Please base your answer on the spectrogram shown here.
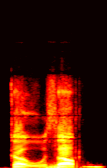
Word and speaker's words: Kautsar: Tapi yang perlu catatan hari ini yaitu huruf ra yang disukunkan maka dibaca dengan tebal, tidak boleh tipis. Jadi bukan kautsar, akan tapi kautsar, kautsar, ya.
